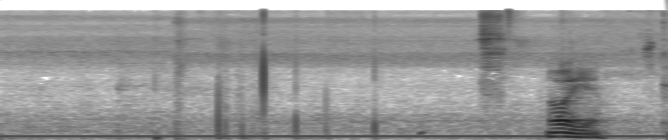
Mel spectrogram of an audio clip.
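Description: Small metal parts click and tap in hands.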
